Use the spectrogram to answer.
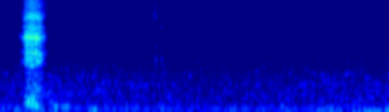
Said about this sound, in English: I'm gonna sneeze.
